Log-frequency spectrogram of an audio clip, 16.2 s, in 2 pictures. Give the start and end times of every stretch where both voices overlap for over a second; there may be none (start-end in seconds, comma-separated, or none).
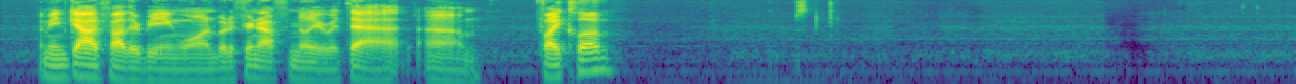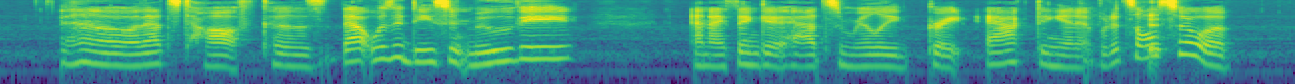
none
